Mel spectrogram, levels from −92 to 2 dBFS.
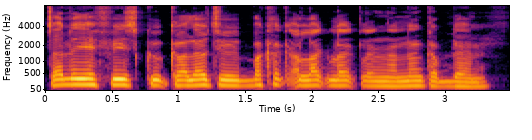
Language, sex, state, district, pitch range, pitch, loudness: Wancho, male, Arunachal Pradesh, Longding, 125-150 Hz, 140 Hz, -15 LUFS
